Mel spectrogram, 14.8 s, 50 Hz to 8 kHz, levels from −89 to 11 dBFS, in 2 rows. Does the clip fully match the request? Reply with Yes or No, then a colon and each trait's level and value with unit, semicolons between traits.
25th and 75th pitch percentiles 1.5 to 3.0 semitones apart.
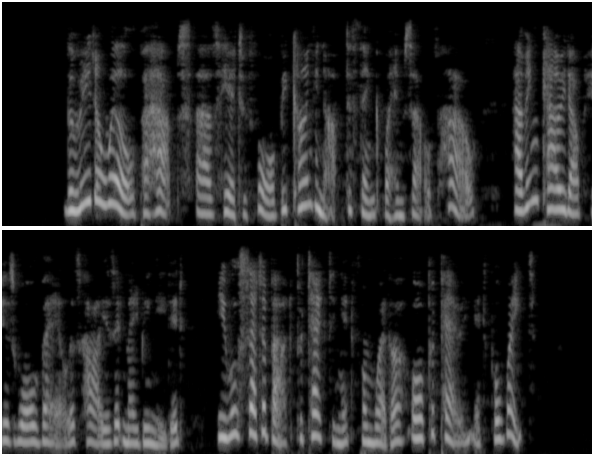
No: average, 4.7 semitones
